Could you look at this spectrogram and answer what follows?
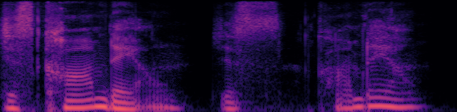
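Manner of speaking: anxious, panicked talking to oneself. Retelling driving toward an accident scene: retelling panicked self-calming. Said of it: "and I was panicking".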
